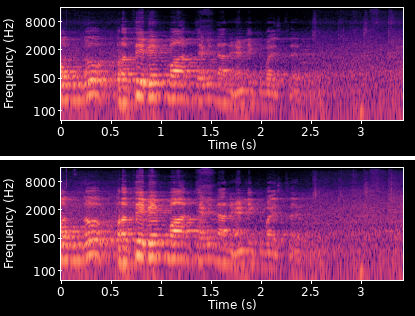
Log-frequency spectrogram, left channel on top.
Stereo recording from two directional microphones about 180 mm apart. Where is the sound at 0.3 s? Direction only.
60° left (ahead or behind).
